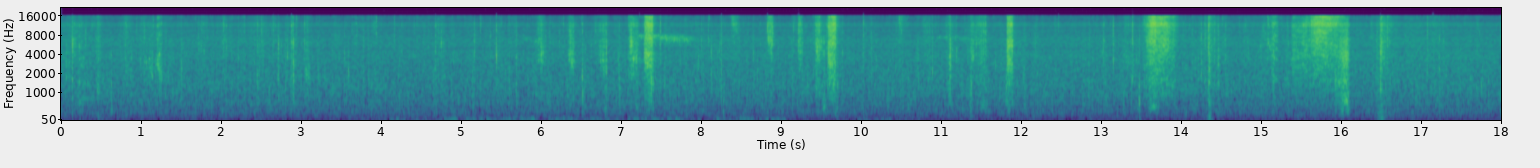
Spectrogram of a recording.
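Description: A knife scrapes and slices through a fibrous plant stem.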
